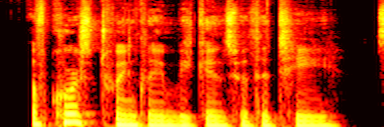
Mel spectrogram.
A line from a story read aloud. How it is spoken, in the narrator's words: said the king sharply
